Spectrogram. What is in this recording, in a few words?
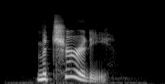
"maturity", spelling voice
